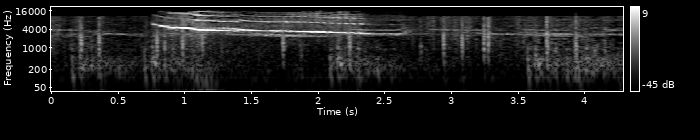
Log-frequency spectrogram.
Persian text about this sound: سر و صدای ترقه و آتش بازی کوچه رو برداشته بود.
